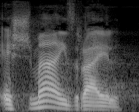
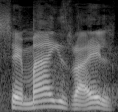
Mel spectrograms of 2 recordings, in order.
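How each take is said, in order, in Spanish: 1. El sh y la m se unen sin vocal. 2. Una vocal completa separa el sh y la m. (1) "se dice Eshma Israel" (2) "no se dice Shema Israel, como muchas veces las personas dicen"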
